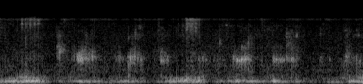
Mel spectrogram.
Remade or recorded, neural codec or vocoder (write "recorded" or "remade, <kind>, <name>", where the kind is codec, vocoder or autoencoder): remade, vocoder, WaveNeXt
